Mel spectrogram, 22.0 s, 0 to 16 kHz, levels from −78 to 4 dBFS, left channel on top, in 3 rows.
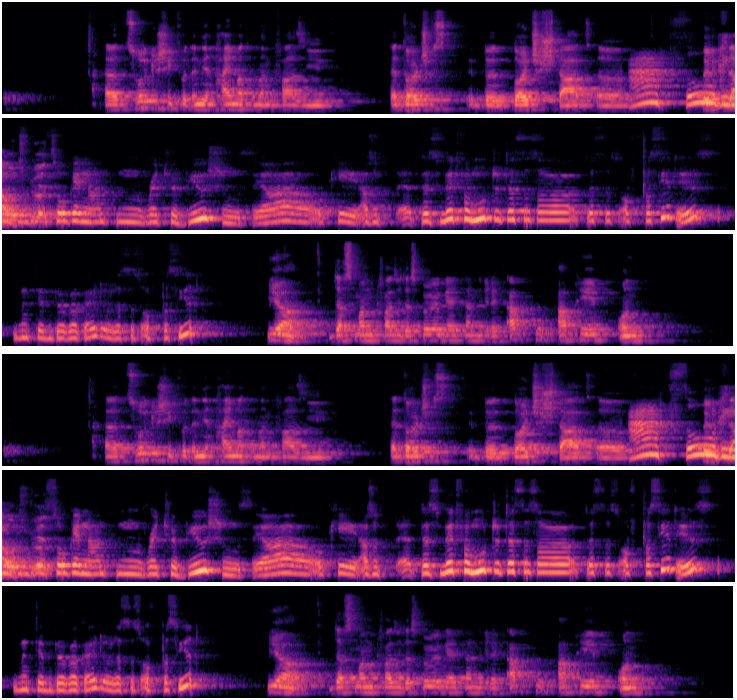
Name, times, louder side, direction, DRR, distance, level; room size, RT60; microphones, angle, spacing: voice 1, 1.0-3.2 3.9-6.2 7.0-7.8 17.3-17.6 17.9-21.0, left 1 dB, 25° left, 5 dB, 1.5 m, -25 dB
voice 2, 6.3-14.4 14.8-16.6, right 2 dB, 30° right, 9 dB, 0.4 m, -20 dB
11.0 x 8.0 x 9.0 m, 0.94 s
head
